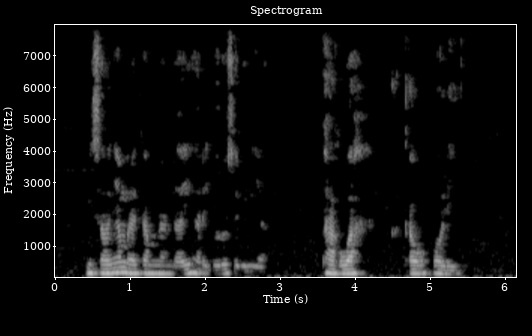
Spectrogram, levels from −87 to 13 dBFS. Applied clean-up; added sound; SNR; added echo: classical method Wiener filter.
